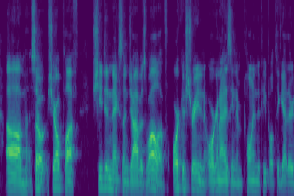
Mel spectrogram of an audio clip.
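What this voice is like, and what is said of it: Spanish accent. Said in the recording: “That's the Spanish accent in me”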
